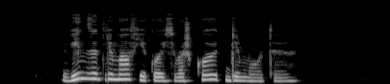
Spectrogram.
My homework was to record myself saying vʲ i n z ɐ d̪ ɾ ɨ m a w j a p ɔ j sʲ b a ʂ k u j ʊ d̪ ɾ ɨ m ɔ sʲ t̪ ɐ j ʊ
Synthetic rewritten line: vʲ i n z ɐ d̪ ɾ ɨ m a w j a k ɔ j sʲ v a ʂ k ɔ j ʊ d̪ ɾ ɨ m ɔ t̪ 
